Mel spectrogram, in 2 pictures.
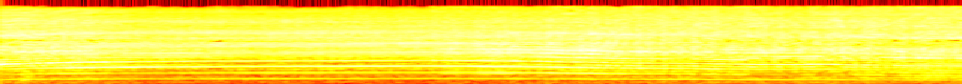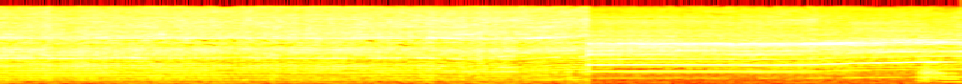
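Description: Dremel rotary tool spinning a sanding drum against a cast-aluminium motorcycle triple clamp: a steady motor whine with the grit rasping on the metal. About ten seconds in, the whine steps up in pitch as the tool speeds up.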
